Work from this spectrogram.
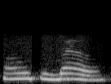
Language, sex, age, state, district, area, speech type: Odia, female, 60+, Odisha, Gajapati, rural, conversation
